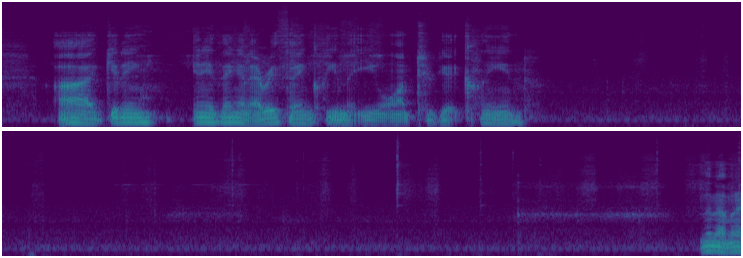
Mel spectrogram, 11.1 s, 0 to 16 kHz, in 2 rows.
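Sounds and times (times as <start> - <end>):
cloth rubbing: 4.2 - 9.1.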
